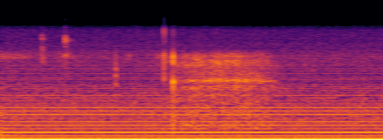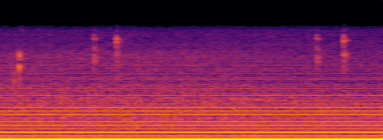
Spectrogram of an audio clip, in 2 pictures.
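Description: Steady low electrical hum with a few faint, scattered computer clicks as the presentation is moved to the next slide.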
